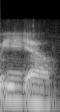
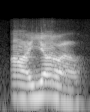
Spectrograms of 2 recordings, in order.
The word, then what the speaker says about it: Yoel: Yeah, it's Yoel. Yeah, how do you say it? Yoel. Yoel? Yeah, that works. Yeah, like Joel, but yeah. Like Yul Brenner? He has a U, not an O.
